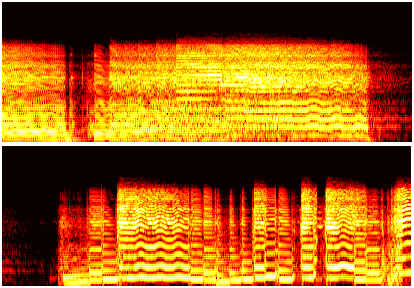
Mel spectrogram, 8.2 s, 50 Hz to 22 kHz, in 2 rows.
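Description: Electric guitar (PRS Hollowbody) through an Orange Rockerverb 50 Mk III's clean channel, pushed by a Zendrive-clone overdrive, with spring reverb. Ringing chords that end in vibrato, a short break about four seconds in, then a single-note lead line with bends and vibrato.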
